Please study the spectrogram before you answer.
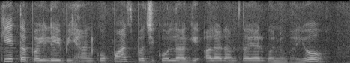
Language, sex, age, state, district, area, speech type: Nepali, female, 18-30, West Bengal, Darjeeling, rural, read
